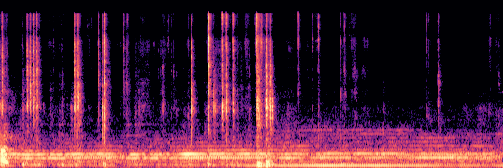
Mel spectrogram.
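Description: Irregular light clicks and taps of small cardstock pieces being handled and pressed down onto a paper card, with a faint steady hum underneath. The clicks are most frequent in the first six seconds and thin out after that.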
